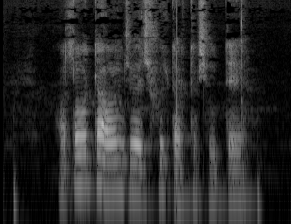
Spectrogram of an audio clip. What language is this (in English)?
Mongolian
